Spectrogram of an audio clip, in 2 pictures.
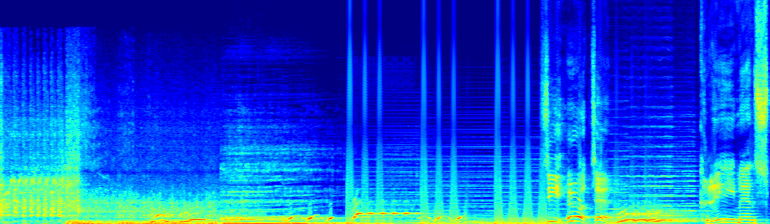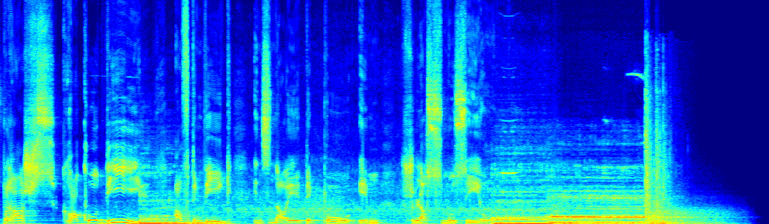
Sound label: radio jingle; krokodil; orf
